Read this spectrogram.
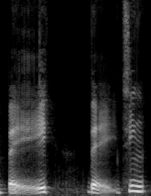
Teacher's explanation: this one is third turnone which is a bit you know you need to reduce your pitch quite low and you know do like a u shaped sound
